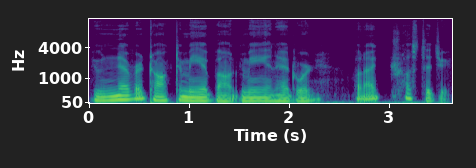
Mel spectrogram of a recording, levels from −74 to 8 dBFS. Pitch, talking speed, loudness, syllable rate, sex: 95 Hz, 215 wpm, -16 LUFS, 5.6 syllables/s, male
